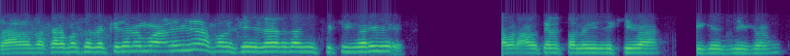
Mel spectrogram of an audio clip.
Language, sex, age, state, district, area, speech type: Odia, male, 60+, Odisha, Gajapati, rural, conversation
